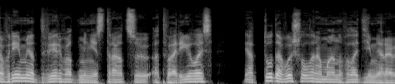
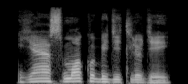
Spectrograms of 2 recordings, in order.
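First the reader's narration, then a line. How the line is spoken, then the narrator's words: Calm. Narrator (Russian): спокойно произнес он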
